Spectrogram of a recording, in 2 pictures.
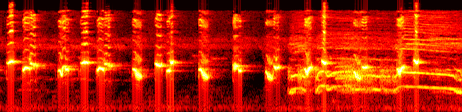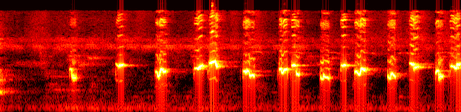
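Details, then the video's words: Sooty-headed bulbul in long 'ropel' song used to prompt others to sing: quick whistled paired notes, briefly overlapped midway by a louder, lower, harsh, drawn-out call, then the whistling continues. "suara trucuk gacor ROPEL PANJANG ampuh buat pancingan trucuk agar bunyi"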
